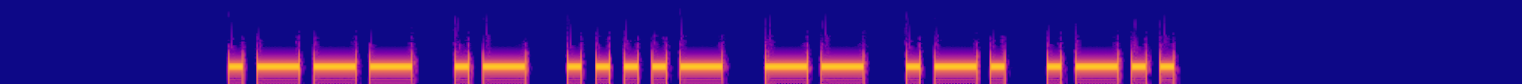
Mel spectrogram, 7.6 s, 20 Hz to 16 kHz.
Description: Morse code, heard as a keyed tone, about 17 wpm, 700 Hz. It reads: JA4MRL
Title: Call Signs Repeated 3x - 17wpm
